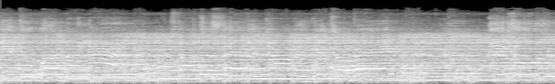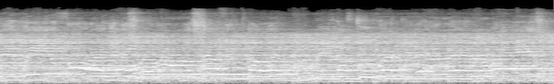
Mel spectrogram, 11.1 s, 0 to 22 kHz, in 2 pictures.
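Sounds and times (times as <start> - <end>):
electric guitar playing rock: 0.0 - 11.0
person singing: 0.0 - 11.0.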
